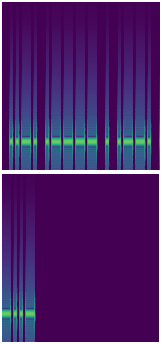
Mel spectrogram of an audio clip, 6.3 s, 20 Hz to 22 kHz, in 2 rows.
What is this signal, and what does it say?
Morse code, heard as a keyed tone, about 21 wpm, 700 Hz. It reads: F1EPX
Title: DXCC-100 Call Signs - 5 Characters - Repeated 2x - 20wpm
